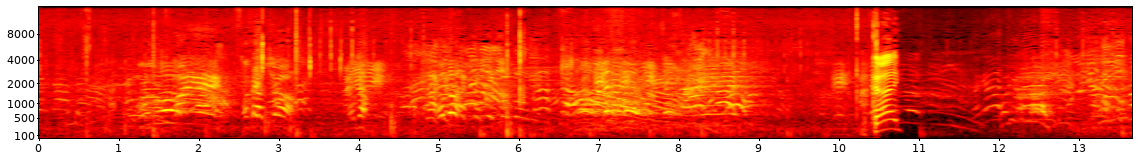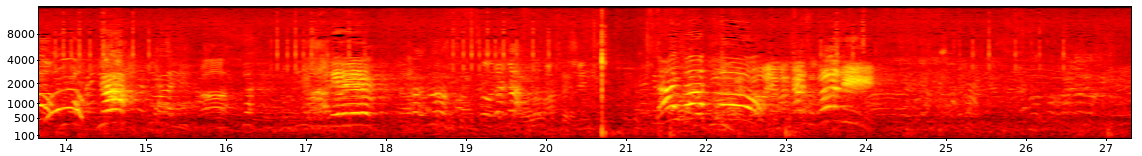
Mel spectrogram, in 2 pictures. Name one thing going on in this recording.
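Young players shout and call out across a football pitch outdoors.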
